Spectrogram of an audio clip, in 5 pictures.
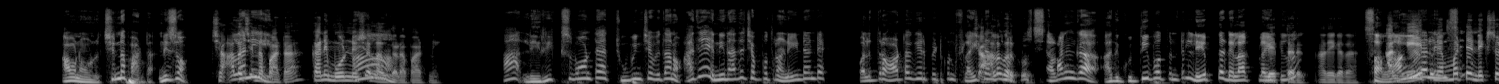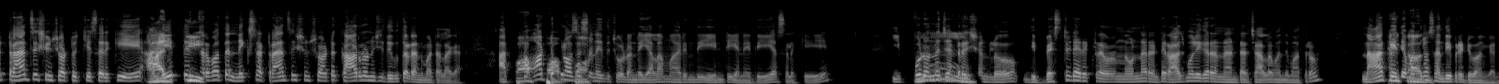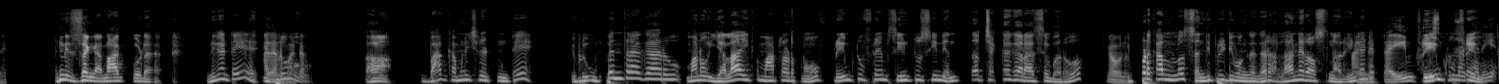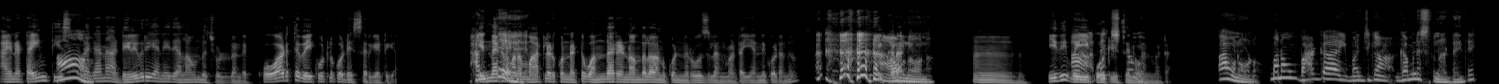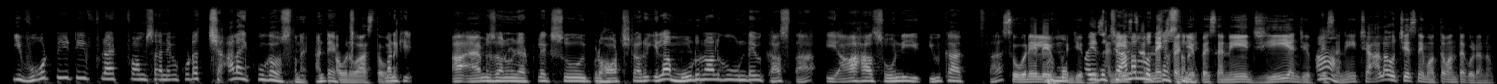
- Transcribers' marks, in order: in English: "లిరిక్స్"; in English: "ఆటో గేర్"; in English: "ఫ్లైట్"; in English: "సడెన్‌గా"; in English: "నెక్స్ట్ ట్రాన్సిక్షన్ షాట్"; in English: "నెక్స్ట్"; in English: "ట్రాన్సిక్షన్ షాట్"; in English: "థాట్ ప్రాసెస్"; in English: "జనరేషన్‌లో ది బెస్ట్ డైరెక్టర్"; laughing while speaking: "నిజంగా. నాకు కూడా"; in English: "ఫ్రేమ్ టూ ఫ్రేమ్, సీన్ టూ సీన్"; in English: "ఫ్రేమ్ టూ ఫ్రేమ్"; in English: "డెలివరీ"; laugh; in English: "నెక్స్ట్"; in English: "ఓటీటీ ప్లాట్ ఫామ్స్"; lip smack
- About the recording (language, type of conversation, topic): Telugu, podcast, సినిమా రుచులు కాలంతో ఎలా మారాయి?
